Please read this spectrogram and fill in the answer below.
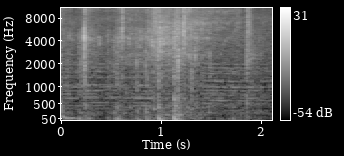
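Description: Marin Alpine Trail 8 full-suspension mountain bike clattering and rumbling over rocks as it passes, with sharp knocks a little after one second. Background music plays throughout.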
